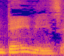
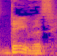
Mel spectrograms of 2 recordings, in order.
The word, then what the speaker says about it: Davies: And on another pronunciation note, the surname Davies in the UK is generally pronounced the same as Davis here in the States. So Russell T. Davis pronounces his name Davis.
